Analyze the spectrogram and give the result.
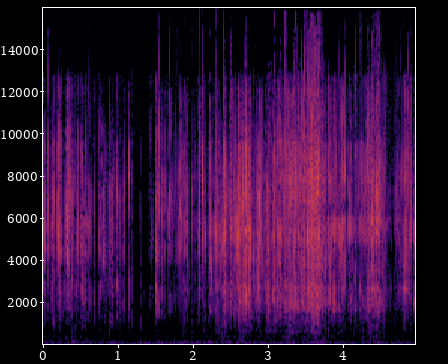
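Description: A folded red silicone bristle scrubber is squeezed between fingers while the bristles are rubbed together. The result is a continuous, bright, crinkly crunching with irregular rustling bursts, mostly high in tone with little low end, that swells in the second half before easing off.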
